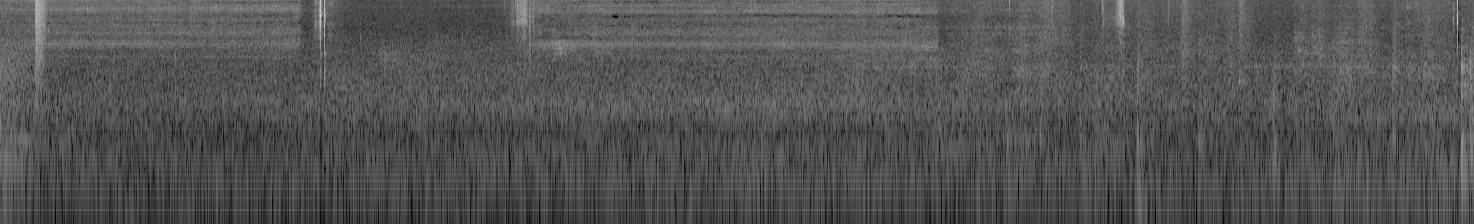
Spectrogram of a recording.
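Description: Quiet city street ambience: a steady low background rumble, with one sharp click about three seconds in and a few faint ticks near the end.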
